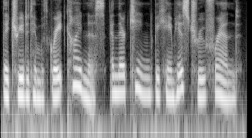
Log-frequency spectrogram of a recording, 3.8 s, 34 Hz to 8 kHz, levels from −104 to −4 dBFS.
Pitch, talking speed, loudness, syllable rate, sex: 185 Hz, 205 wpm, -17 LUFS, 4.8 syllables/s, female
